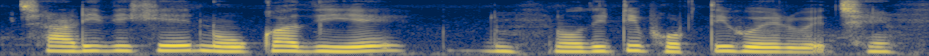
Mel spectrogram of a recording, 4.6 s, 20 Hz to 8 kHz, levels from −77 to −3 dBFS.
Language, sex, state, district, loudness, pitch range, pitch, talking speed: Bengali, female, West Bengal, Alipurduar, -16 LUFS, 195-225 Hz, 210 Hz, 105 wpm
